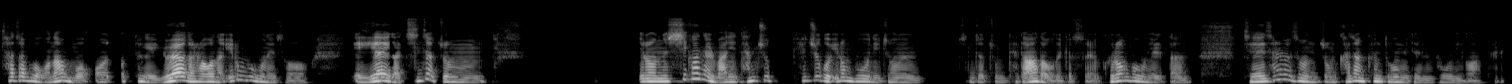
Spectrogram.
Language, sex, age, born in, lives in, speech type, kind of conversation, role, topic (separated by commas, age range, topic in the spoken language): Korean, male, 18-19, South Korea, South Korea, conversation, unstructured, none, 최근 기술 발전이 우리 삶에 주는 장점과 단점은 무엇일까요?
